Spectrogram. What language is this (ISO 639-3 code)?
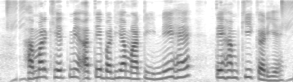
mag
